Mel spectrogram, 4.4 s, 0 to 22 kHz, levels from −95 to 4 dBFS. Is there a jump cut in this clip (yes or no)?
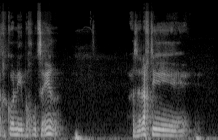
no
